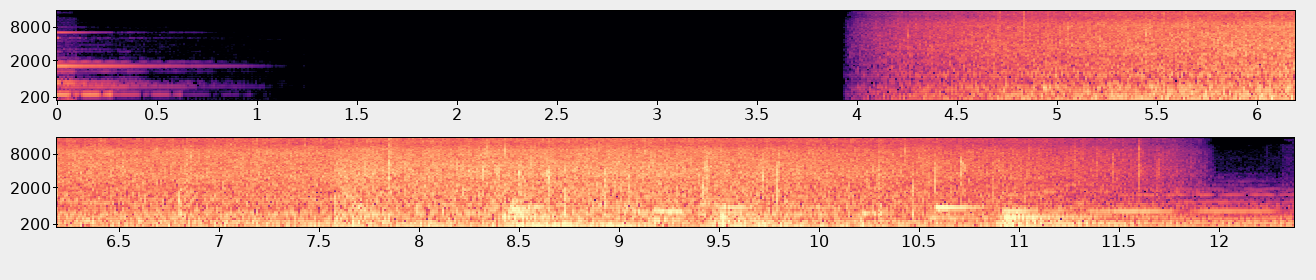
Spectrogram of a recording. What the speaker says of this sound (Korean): 앞뒤로 노릇노릇하게 지져내고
